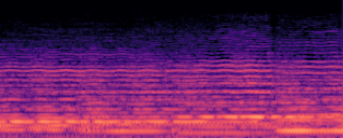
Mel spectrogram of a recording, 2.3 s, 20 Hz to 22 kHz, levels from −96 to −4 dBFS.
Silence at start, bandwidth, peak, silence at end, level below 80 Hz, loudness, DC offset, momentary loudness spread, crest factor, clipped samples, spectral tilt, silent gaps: 0 s; 10.5 kHz; -18 dBFS; 0 s; -56 dBFS; -31 LUFS; under 0.1%; 4 LU; 12 dB; under 0.1%; -6.5 dB/octave; none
